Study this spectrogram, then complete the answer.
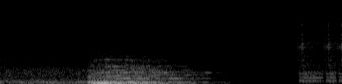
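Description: A metal case creaks open with a low thud.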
